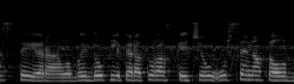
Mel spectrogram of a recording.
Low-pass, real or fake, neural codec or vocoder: 7.2 kHz; fake; codec, 16 kHz, 8 kbps, FunCodec, trained on LibriTTS, 25 frames a second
